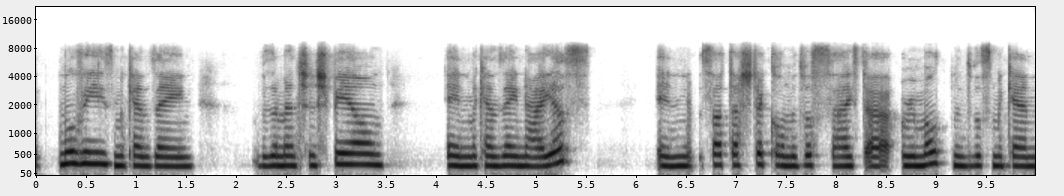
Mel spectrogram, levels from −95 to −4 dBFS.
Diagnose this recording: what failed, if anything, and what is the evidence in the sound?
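The codec stage failed: the audio was likely squeezed through Opus compression at a very low rate, around 12 kbps, with the encoder in its SILK speech mode. Throughout the speech, nothing survives above 8.7 kHz, and heavy coding damage leaves it muffled and hoarse.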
